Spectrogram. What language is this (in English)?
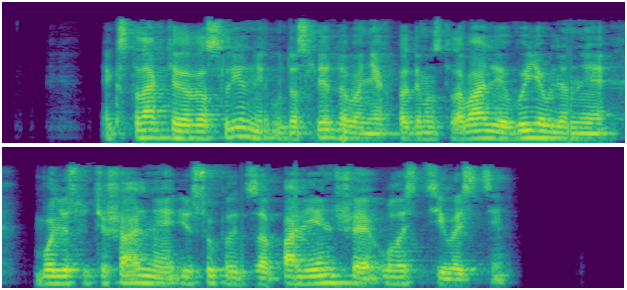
Belarusian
